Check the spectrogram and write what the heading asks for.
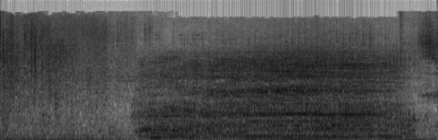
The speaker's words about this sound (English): That roar. Those yeah. footsteps and the roar.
